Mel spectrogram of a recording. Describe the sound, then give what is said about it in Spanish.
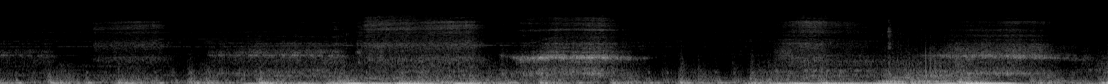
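A crouching woman who has been crying breathes deeply, drawing several slow, airy breaths that rise and fade over a low, throbbing hum. “Respira profundamente.”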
